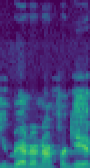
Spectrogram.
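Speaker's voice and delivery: normal talking voice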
